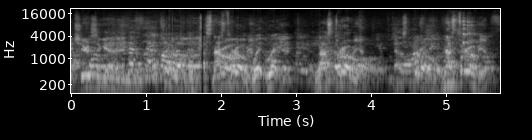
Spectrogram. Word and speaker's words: na zdrowie: Nastrovia. Wait. Nastrovia. Nastrovia. Na zdrowie.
